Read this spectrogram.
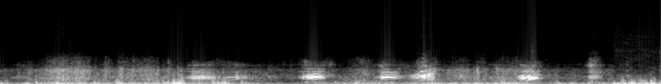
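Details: Belgian Malinois named Lighter during a decoy task escape exercise at the Baxton training facility; short yelping yips and whines in scattered bursts over a constant rumbling background noise.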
